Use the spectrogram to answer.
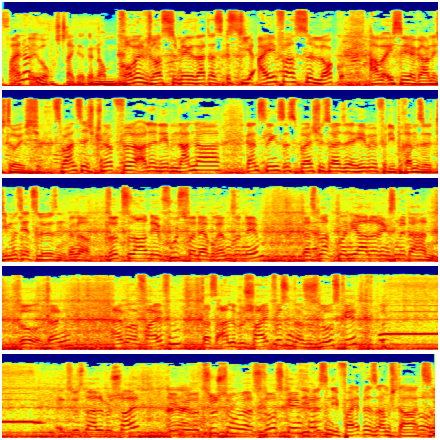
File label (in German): Radio Reporter; Radio Brocken; Sachsen-Anhalt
